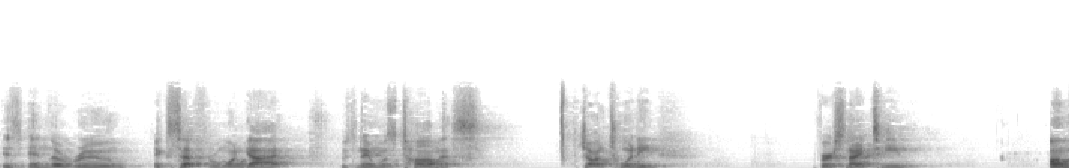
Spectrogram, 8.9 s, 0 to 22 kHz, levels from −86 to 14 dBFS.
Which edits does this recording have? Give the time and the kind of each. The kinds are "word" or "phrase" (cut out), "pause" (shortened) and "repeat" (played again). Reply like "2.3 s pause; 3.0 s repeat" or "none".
none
